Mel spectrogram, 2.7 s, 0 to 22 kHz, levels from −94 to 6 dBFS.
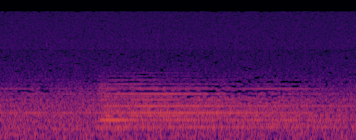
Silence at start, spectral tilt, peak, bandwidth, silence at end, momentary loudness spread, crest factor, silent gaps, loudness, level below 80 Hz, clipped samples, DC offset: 0 s; -5 dB/octave; -26 dBFS; 16.5 kHz; 0 s; 6 LU; 14 dB; none; -41 LUFS; -60 dBFS; under 0.1%; under 0.1%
